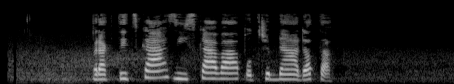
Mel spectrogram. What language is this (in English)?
Czech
